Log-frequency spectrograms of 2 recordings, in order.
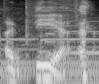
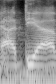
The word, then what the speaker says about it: Adia: I see it I' I'd say idea idea and she corrected me she said It's idea. Well, that's so interesting that you say that because I prefer like the Americanized pronunciation of my name, but my family, like my Nigerian family or other people within the diaspora, they will say Adia. Like there is like a different like tonal inflection you can have with my name.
